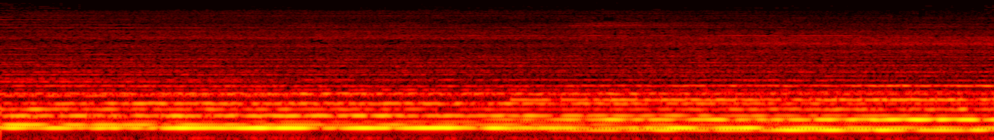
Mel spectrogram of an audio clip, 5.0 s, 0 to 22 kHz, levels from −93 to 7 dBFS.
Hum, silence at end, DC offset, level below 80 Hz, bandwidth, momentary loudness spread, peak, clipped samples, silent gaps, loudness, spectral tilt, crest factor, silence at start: none; 0 s; under 0.1%; -66 dBFS; 10.5 kHz; 6 LU; -14 dBFS; under 0.1%; none; -25 LUFS; -5 dB/octave; 10 dB; 0 s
